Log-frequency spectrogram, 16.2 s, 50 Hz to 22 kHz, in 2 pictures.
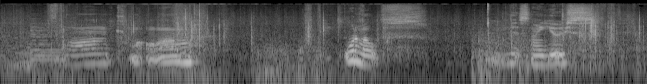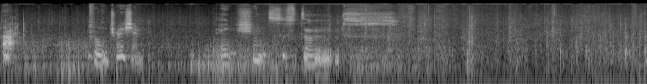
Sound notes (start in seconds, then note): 1.4 pages flip; 5.8 tuts; 12.4 footsteps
